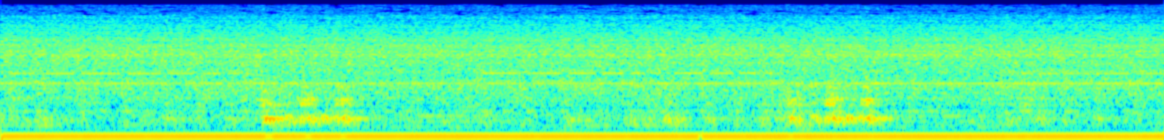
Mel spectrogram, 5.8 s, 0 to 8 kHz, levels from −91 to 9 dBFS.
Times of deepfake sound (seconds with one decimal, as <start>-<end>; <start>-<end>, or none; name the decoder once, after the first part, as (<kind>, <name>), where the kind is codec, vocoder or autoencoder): none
